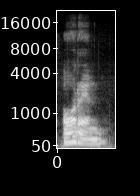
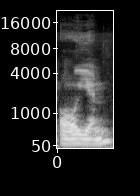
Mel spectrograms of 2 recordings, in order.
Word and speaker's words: oren: Oyen is a way to pronounce oren. It's not supposed to be oyen, but it's oren. Oyen is like the cute way to say oren in the color.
